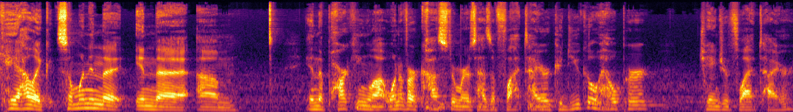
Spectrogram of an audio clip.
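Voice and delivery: soft, hushed half-whisper, barely audible. Retelling a manager asking a coworker to help a customer, imitating a whisper. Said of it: "He kind of whispers".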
